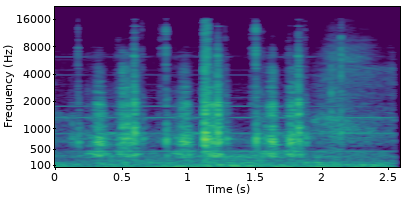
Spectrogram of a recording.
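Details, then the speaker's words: 1993 Mercedes 500SL E-gas throttle actuator activated via the gas pedal: quick bursts of whirring and gear ticking as the throttle motor sweeps; normal actuator movement, too many activations risk limp mode; the customer's mailed wrong-type module was found faulty. "You hear electrical, mechanical gears moving. If I do too many times, it might go into limp because you have to press on the gas pedal to do this. But you hear it clearly that it's moving. Gears are moving. So that's basically the way it's supposed to be."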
